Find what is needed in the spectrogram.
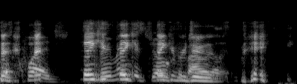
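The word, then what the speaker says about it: Cwej: There's a joke about it in an original song where it's like, it should be pronounced Shvay, but no one pronounces it that way, so I go by Quedge.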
